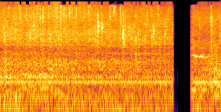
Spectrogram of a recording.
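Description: Onions frying in a pan as spices are added for a home-style chicken kosha curry, a loud continuous sizzle and crackle with a brief dropout near the end, no talking.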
